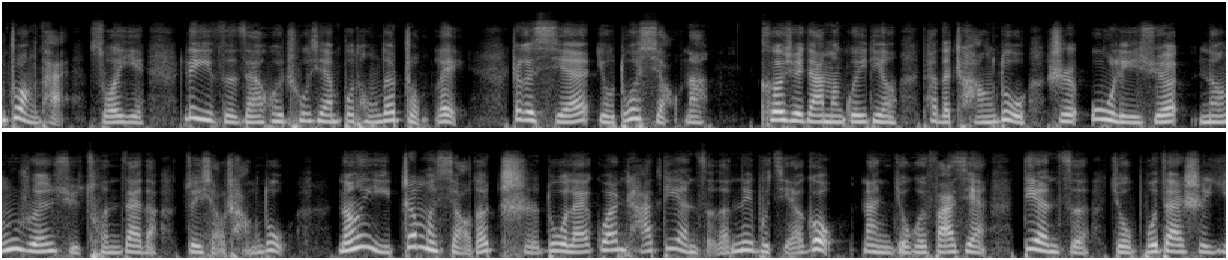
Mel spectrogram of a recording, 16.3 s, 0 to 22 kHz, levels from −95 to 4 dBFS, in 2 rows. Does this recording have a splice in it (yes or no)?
yes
